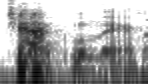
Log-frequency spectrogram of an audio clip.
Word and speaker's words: Jacques Lemaire: We have Jacques Lemaire. Did I pronounce that right? – Jacques Lemaire.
